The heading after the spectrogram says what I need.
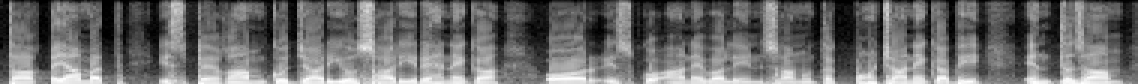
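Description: A man narrating a religious story in a measured, formal storytelling manner. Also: a little high, steady tone, clear, resonant tone, no room sound.

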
